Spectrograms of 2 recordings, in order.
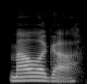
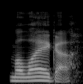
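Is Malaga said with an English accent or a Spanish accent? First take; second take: English; English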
